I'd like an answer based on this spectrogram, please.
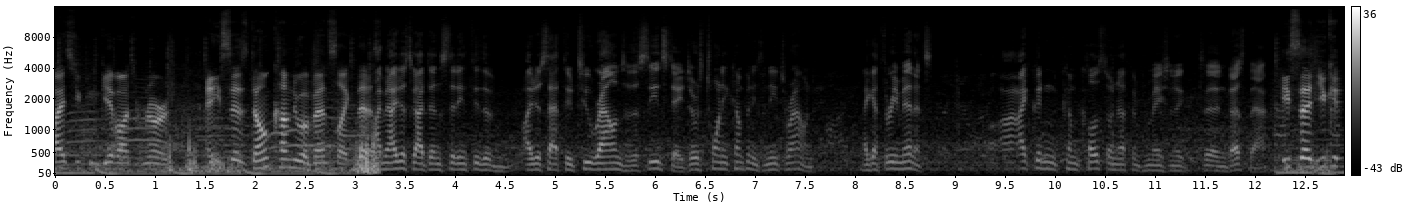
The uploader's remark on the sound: We interviewed the top investors in Silicon Valley and they gave us advice on growing a business at the YoungStartup conference in San Francisco, California.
